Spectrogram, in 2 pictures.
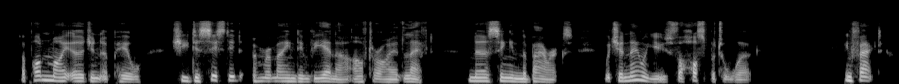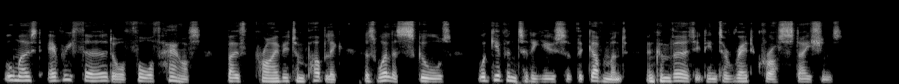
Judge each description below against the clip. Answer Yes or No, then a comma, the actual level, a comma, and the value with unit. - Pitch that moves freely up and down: No, average, 4.3 semitones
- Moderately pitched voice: Yes, medium, 150 Hz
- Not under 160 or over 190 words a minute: Yes, average, 185 wpm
